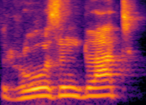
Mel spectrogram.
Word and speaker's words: Rosenblatt: and by the way the name rosenblatt is german it's pronounced rosenblatt which means that the rose petal in german so we will see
